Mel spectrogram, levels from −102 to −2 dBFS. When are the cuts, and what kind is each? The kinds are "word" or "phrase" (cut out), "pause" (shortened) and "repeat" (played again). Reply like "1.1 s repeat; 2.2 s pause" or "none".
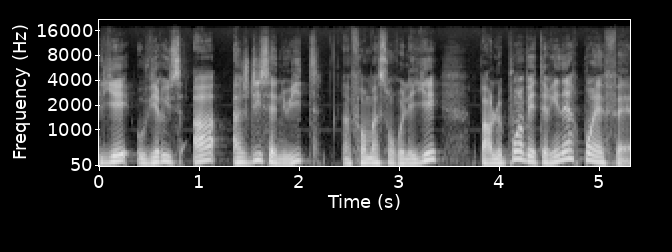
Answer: none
